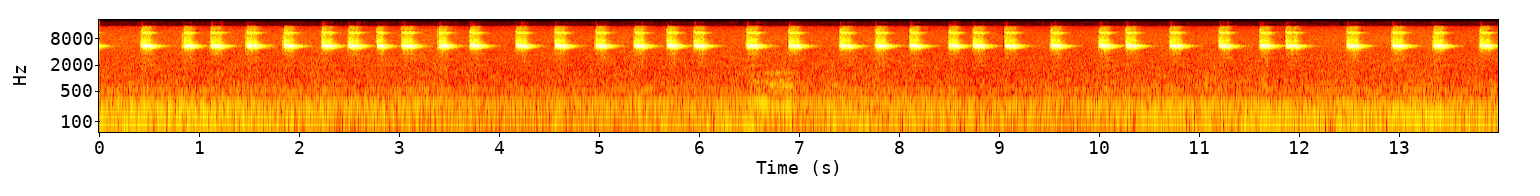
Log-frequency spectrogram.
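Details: Crickets at night: a steady series of short, high, bright chirps, roughly two to three per second, slightly uneven in spacing, over a very quiet background with a faint low hum.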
